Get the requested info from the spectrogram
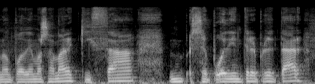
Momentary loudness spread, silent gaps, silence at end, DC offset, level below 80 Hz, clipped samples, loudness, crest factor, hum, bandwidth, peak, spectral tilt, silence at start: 5 LU; none; 0 s; under 0.1%; -38 dBFS; under 0.1%; -17 LUFS; 14 dB; none; 15.5 kHz; -4 dBFS; -5 dB/octave; 0 s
